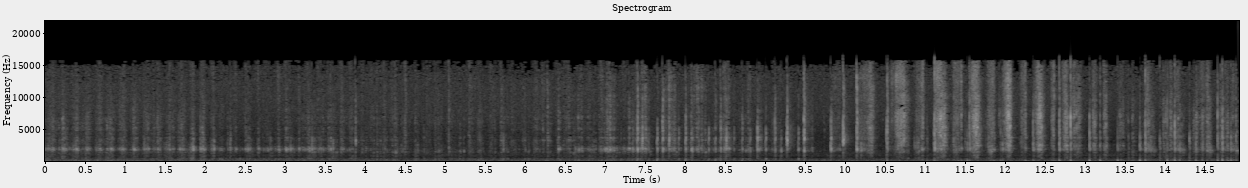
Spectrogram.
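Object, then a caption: Bar of soap. A solid white soap bar, partly worn down, is held up in the hand and scratched with fingernails. Soft, dry scraping runs over a steady low hum, and after about seven seconds it turns into louder, sharper, bright scratches in quick bursts.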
